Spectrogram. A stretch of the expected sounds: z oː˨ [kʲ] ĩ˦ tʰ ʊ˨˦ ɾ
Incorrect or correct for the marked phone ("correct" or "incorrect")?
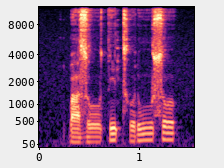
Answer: incorrect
